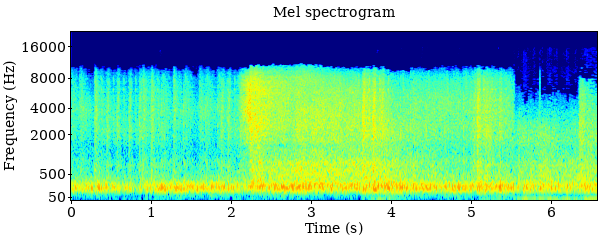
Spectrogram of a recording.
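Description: Laser cannons fire in rapid bursts.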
